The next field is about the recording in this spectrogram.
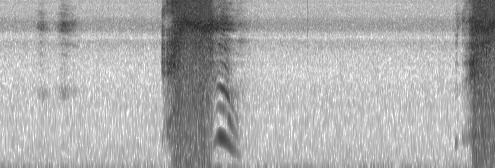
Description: few wet one with a lot of tiching breathing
